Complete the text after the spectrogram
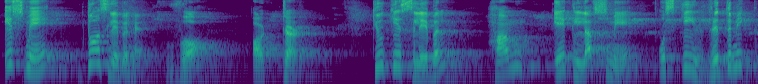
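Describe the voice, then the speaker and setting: A man teaching a lesson to children, explaining slowly and deliberately and drawing out example words. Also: sits high, very animated, long reverb tail. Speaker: English teacher.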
